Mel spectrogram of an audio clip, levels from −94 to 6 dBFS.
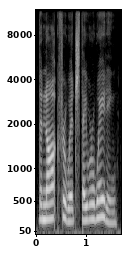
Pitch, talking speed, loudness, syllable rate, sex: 215 Hz, 245 wpm, -16 LUFS, 5.8 syllables/s, female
